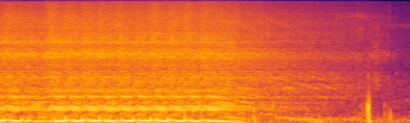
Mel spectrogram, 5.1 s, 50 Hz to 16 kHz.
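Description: Buick LeSabre's 3.8-litre V6, its crankcase filled with yogurt drink in place of oil, running loudly and steadily, then about three seconds in it cuts out and winds down to a stop. The crew take the stall for running out of gas, though one of them doubts it. A single light tap follows near the end.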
